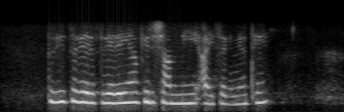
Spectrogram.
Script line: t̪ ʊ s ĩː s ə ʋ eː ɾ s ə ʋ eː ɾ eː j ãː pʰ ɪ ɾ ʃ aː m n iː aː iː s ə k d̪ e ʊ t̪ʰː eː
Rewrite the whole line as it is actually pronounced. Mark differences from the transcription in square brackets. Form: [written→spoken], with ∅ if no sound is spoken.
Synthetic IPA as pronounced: t̪ ʊ s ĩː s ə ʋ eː ɾ s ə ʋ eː ɾ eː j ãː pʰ ɪ ɾ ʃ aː m n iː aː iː s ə k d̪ e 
